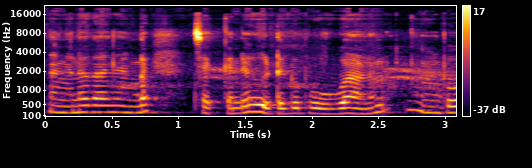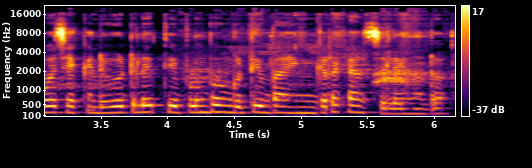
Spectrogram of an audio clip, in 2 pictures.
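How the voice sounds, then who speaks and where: A woman's voice: medium pitch, steady tone, fast, mellow, slight background noise. A woman with a Keralan accent, narrating her own vlog in a chatty, casual way, tagging her sentences with friendly little asides. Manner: chatty, tags sentences with "ട്ടോ" and "കേട്ടോ". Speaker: vlogger.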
